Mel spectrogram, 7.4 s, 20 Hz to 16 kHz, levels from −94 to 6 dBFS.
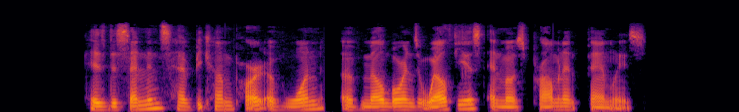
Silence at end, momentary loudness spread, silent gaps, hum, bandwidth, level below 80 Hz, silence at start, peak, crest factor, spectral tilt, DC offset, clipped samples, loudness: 0.95 s; 7 LU; 3.35-3.41 s, 5.81-5.86 s; none; 7.4 kHz; -60 dBFS; 0.9 s; -4 dBFS; 20 dB; -6 dB/octave; under 0.1%; under 0.1%; -24 LUFS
